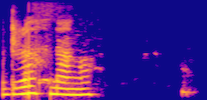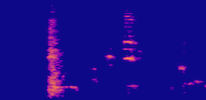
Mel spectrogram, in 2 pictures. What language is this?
Luo (Kenya and Tanzania)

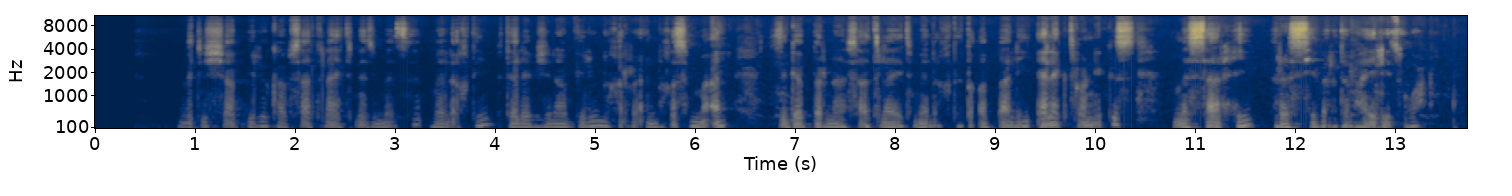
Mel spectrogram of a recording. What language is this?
Tigrinya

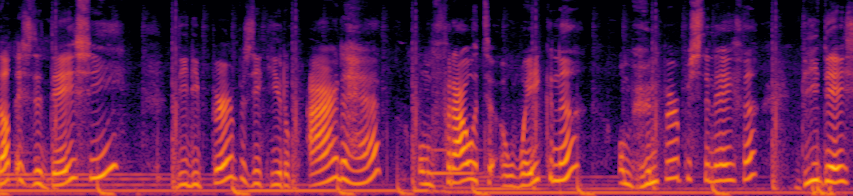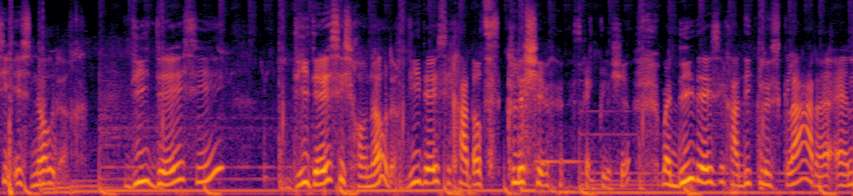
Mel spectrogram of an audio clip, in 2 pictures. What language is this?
Dutch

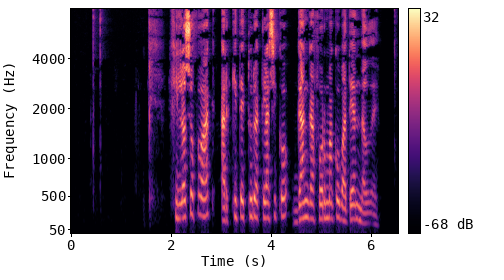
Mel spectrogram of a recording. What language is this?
Basque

